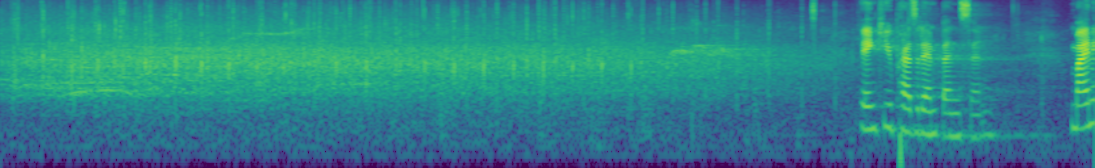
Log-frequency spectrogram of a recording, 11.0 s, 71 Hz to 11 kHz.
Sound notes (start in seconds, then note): 0.0 audience applauding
